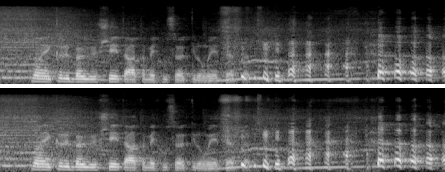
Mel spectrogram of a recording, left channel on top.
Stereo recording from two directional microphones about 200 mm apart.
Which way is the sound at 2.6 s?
25° right (ahead or behind).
